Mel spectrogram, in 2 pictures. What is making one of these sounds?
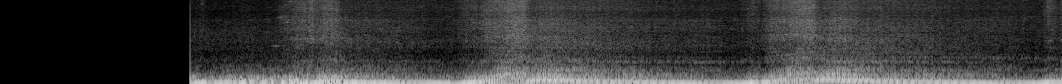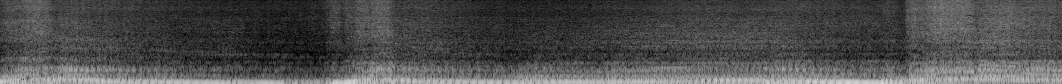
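A car engine idles loudly and revs up and down over and over.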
